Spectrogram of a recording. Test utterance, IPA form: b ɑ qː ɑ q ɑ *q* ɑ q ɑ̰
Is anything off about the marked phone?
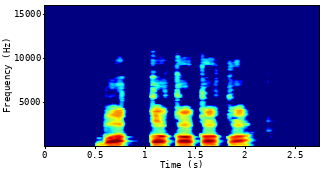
no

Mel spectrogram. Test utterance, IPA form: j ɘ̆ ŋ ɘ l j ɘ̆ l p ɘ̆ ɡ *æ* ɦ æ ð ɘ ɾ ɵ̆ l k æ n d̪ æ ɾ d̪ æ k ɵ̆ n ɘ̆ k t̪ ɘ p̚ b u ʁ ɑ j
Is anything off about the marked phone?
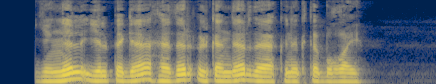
no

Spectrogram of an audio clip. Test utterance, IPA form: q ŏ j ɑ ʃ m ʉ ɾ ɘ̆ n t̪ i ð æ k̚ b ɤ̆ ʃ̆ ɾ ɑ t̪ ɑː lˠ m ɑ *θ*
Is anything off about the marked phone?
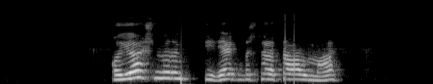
no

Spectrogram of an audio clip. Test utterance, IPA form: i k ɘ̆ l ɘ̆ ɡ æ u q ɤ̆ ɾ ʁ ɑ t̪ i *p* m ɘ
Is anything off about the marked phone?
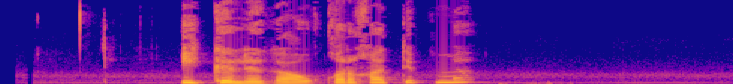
no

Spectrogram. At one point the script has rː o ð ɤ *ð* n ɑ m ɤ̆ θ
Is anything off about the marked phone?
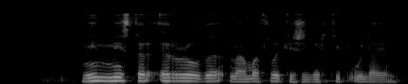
yes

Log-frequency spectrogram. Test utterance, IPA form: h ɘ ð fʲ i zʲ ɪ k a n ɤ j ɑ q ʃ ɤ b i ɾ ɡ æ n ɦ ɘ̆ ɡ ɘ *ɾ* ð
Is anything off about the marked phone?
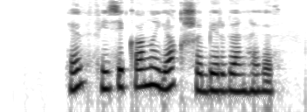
yes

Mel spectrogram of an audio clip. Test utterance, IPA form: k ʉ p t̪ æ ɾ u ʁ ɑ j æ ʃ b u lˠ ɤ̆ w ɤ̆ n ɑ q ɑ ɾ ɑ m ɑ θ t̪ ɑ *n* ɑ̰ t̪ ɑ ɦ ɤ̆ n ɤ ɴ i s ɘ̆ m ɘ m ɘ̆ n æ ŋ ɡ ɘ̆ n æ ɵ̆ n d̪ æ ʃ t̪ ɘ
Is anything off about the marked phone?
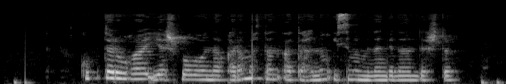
no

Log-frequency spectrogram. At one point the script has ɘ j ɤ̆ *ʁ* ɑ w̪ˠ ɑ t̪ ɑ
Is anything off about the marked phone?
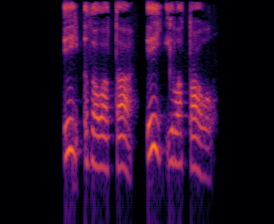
yes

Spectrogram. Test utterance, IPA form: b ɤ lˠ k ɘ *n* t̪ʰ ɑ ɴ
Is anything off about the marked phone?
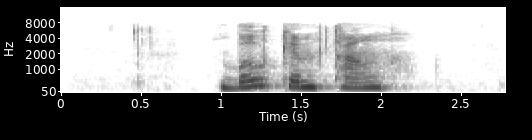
yes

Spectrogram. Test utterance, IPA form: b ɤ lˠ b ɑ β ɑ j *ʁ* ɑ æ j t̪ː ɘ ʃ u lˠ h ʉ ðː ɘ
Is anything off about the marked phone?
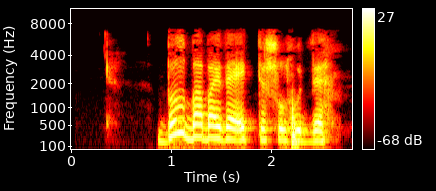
yes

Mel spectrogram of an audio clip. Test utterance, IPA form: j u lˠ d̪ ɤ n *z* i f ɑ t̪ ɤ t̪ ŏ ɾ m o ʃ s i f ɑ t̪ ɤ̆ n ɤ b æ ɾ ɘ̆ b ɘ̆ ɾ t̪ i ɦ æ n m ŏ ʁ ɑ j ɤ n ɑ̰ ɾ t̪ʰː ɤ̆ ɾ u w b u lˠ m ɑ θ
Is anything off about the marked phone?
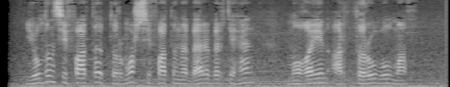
yes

